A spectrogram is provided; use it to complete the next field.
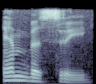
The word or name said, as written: embassy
